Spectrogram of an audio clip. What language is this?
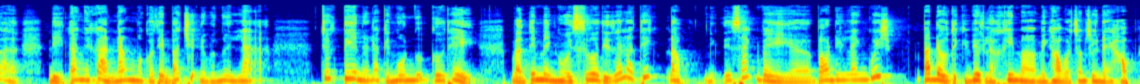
Vietnamese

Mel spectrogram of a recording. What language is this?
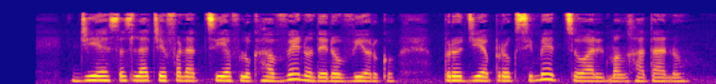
Esperanto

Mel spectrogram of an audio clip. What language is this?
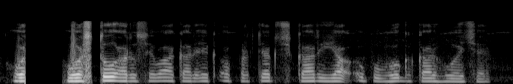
Maithili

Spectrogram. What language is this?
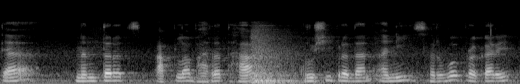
Marathi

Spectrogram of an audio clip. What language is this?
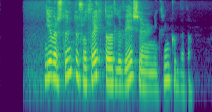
Icelandic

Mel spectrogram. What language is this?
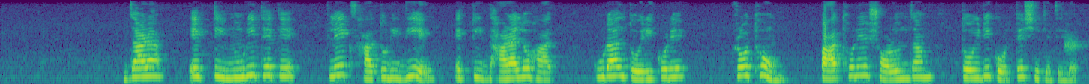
Bangla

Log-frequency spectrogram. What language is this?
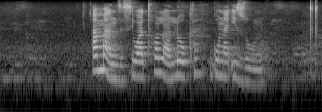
South Ndebele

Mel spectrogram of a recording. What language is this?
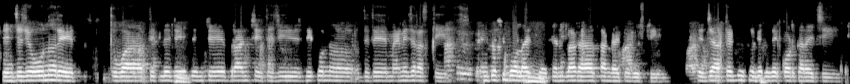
Marathi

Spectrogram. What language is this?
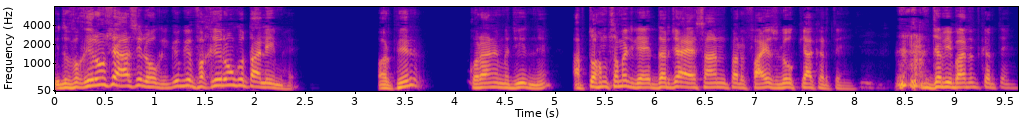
Urdu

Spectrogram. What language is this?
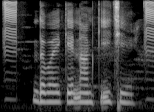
Magahi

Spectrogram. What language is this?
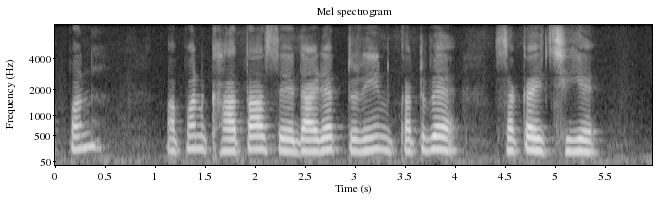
Maithili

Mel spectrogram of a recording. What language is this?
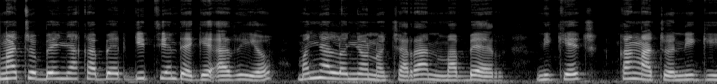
Luo (Kenya and Tanzania)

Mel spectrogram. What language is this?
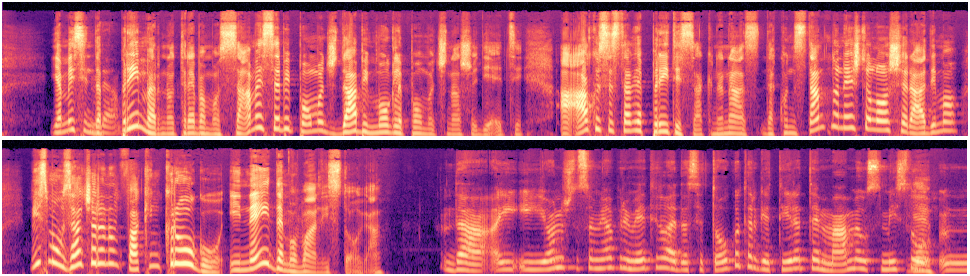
Croatian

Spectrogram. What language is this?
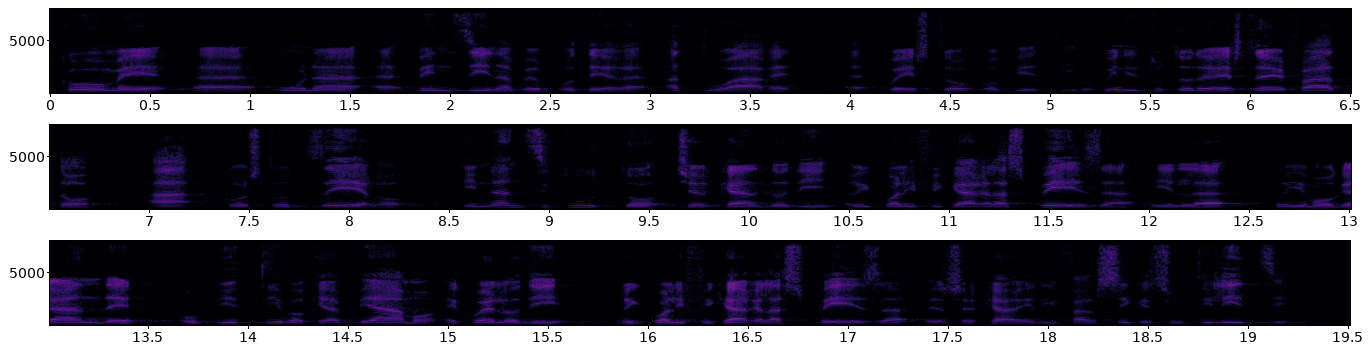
Italian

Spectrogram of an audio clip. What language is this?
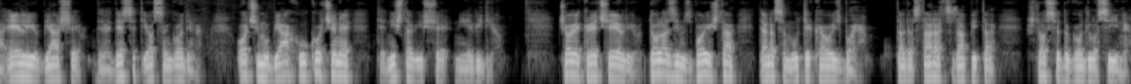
Croatian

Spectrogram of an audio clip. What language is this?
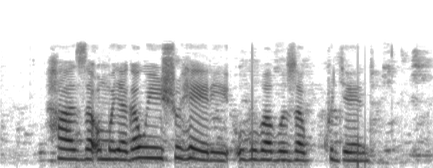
Kinyarwanda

